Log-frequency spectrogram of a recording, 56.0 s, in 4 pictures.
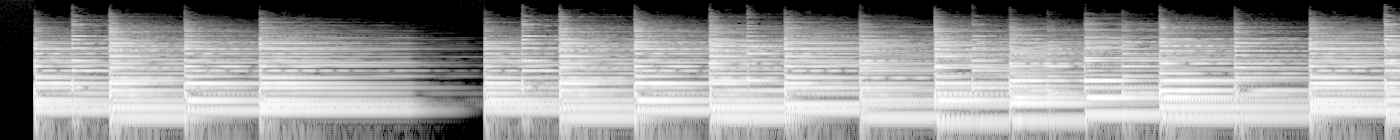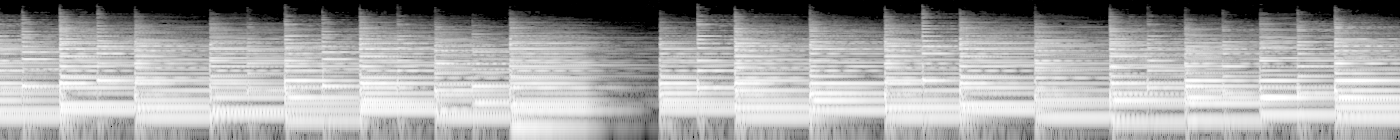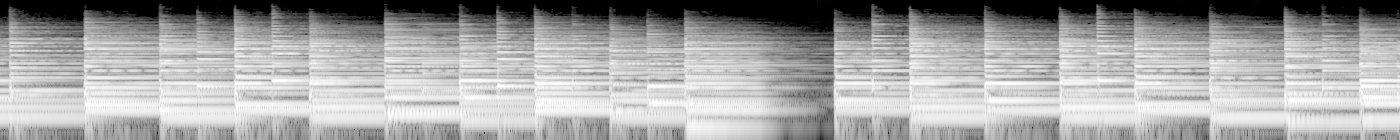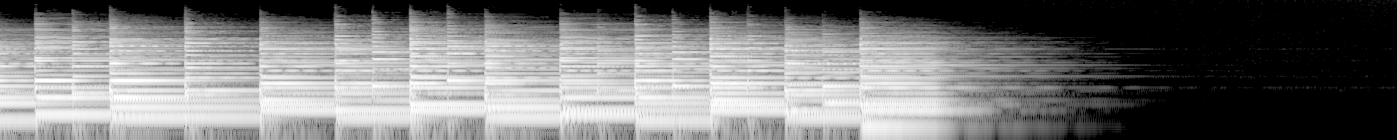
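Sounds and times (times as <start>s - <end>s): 
piano: 0.0s - 52.5s.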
